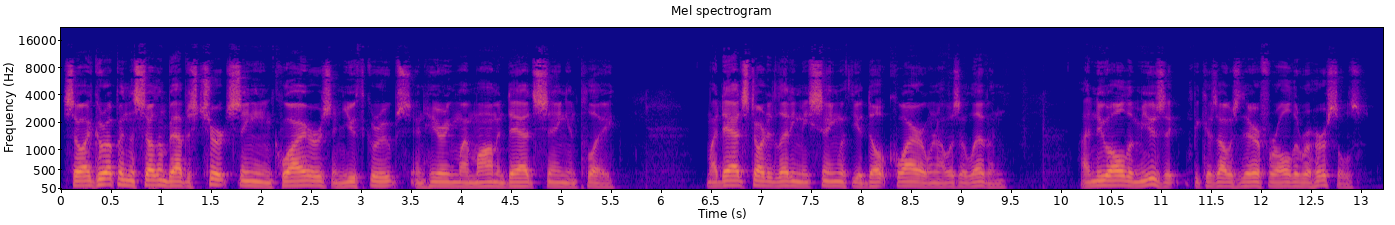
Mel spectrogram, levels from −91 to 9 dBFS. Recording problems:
none

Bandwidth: 14.5 kHz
